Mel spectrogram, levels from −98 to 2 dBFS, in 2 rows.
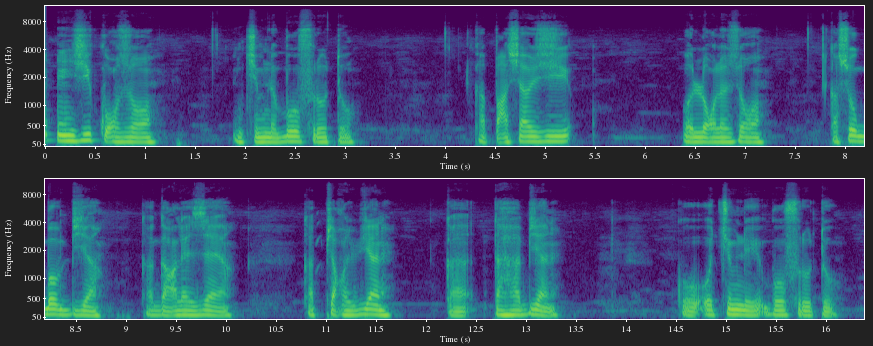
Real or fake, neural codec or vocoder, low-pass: real; none; 10.8 kHz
